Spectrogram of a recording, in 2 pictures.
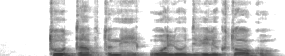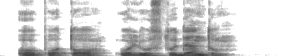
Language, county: Lithuanian, Klaipėda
